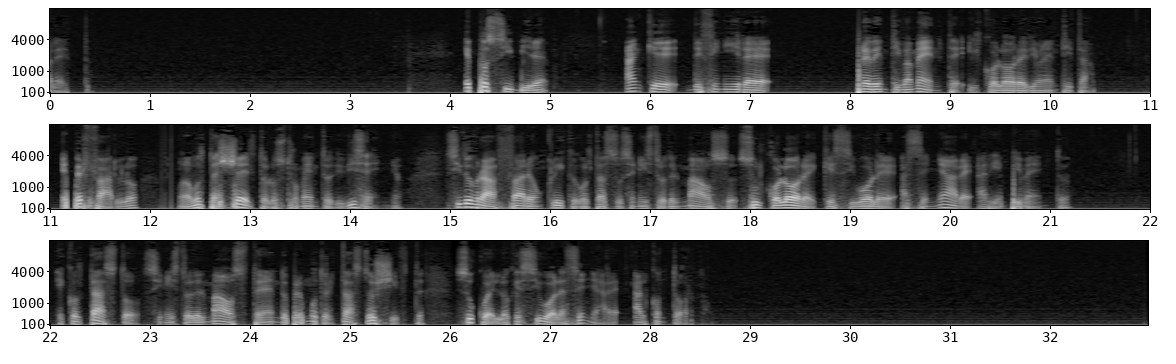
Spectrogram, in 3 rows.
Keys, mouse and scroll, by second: 0.2 ctrl+scroll down 2, 1.0 ctrl+scroll up 2, 1.7 ctrl+scroll down 2, 3.3 click, 6.8 click, 7.5 click, 8.5 ctrl+scroll down 2, 8.9 ctrl+scroll up 2, 12.4 click, 21.5 click, 28.6 shift+click, 29.9-31.6 drag.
